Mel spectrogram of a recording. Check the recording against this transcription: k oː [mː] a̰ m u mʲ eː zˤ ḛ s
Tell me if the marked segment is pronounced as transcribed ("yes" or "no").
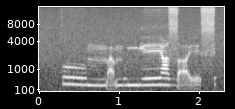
yes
